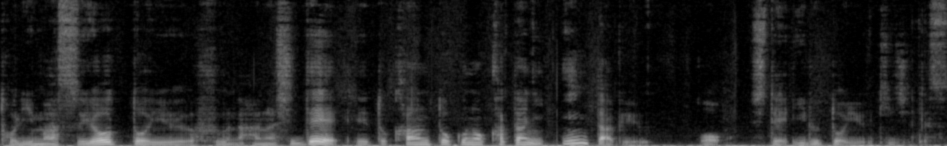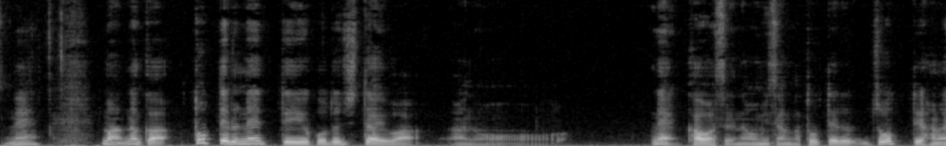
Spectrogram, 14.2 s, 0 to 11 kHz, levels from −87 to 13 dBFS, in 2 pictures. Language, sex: Japanese, male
